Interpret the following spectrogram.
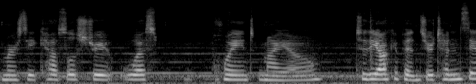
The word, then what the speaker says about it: Mayo: Sligo the name is from the Irish mahio pronounced Mayo much like the continent is a mountain on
